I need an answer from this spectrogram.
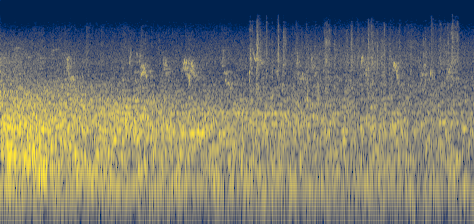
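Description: Small birds chirping in short high calls, with a cluster of sharp clicks in the second half, over a steady rushing background that slowly fades.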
